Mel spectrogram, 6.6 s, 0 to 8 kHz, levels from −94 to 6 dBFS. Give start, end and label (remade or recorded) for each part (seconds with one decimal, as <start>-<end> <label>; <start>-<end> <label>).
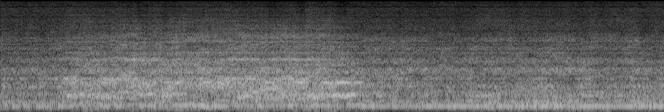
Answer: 0.0-6.6 remade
